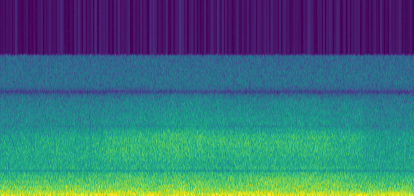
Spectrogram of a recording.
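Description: Heavy rain falling in a steady hiss during a thunderstorm, the hiss growing stronger from about two seconds in until shortly before the end.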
